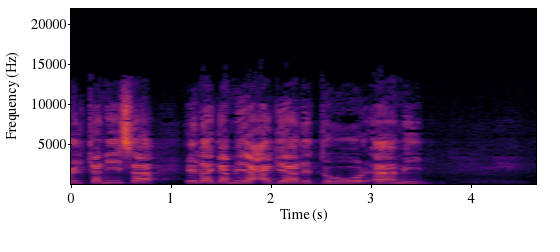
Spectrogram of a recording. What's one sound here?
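An elderly man speaks with feeling into a microphone, close by.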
